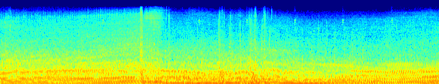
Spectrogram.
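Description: A car engine roars steadily, dropping in pitch as it shifts and then rising again.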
